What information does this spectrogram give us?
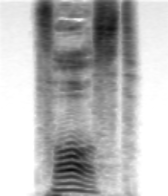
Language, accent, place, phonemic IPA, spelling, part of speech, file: German, Germany, Berlin, /fɔrst/, Forst, noun / proper noun, De-Forst.ogg
- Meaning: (noun) a forest, at least enclosed, usually also cultivated; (proper noun) a town and administrative seat of Spree-Neiße district, Brandenburg; official name: Forst (Lausitz)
